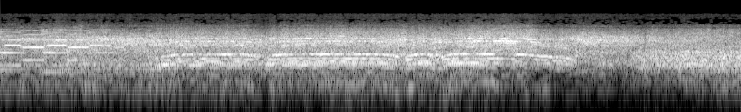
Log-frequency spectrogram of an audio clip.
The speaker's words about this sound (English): Picture this. A string of freight cars crossing a dusty stretch of lonely farmland.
